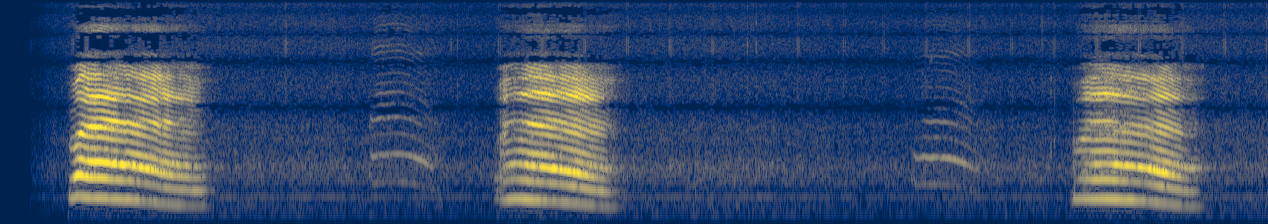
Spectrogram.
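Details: Kitten that does not want to be disturbed while sleeping gives three long, loud, drawn-out descending meows about three seconds apart, with faint softer chirps between them and a steady low hum behind.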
